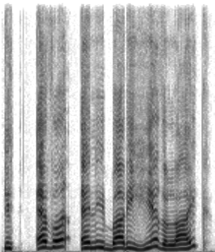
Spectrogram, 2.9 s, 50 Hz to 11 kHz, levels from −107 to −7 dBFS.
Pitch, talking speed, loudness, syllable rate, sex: 235 Hz, 125 wpm, -16 LUFS, 4.3 syllables/s, male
